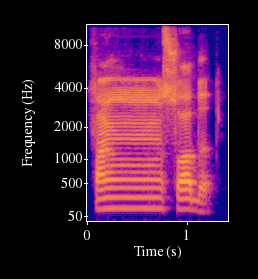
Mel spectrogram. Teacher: یہ با ہے کتب جدن میں سے، اور با ساکن بھی ہے، تو اس لیے یہاں پہ کلکلا کریں گے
